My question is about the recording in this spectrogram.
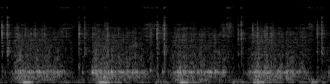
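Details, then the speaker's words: Sewing machine after oiling every point, including under the face plate, back and bottom: an even, light stitching rhythm, soft with no knocking or rattle. It was noisy at speed before, and the noise came only from lack of oil. "पहले बहुत ज्यादा आवाज कर रही थी अब सही हो गई केवल मशीन के यल के वजह से आवाज कर रही थी"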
